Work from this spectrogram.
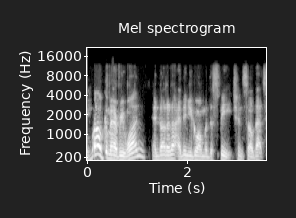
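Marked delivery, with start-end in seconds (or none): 0.1-1.8 louder announcer welcome. Shown as a demonstration. Park announcer opening the show, louder welcome. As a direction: open the show for the crowd.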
